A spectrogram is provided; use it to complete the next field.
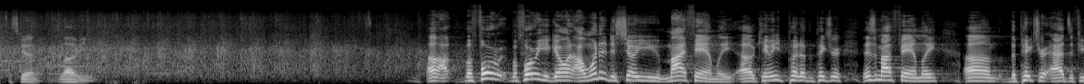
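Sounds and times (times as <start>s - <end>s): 
audience applause: 0.0s - 4.8s
speech: 0.1s - 1.1s, 4.2s - 10.8s.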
